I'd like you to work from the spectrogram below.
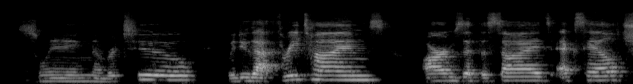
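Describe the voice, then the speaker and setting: A woman talks very slowly with ordinary pitch variation. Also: medium pitch for a woman. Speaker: breathwork and meditation teacher. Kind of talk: guided breathwork instruction. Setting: online video class.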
